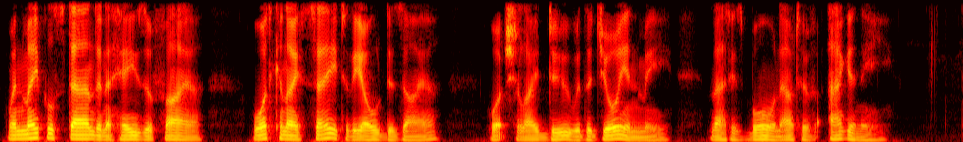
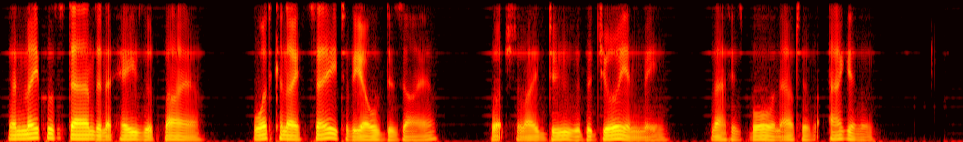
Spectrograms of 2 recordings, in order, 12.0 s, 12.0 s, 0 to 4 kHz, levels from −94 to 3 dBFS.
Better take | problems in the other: first | noise reduction (neural separator model SepFormer WHAMR!)

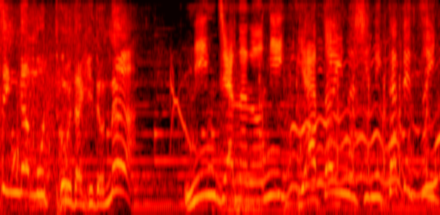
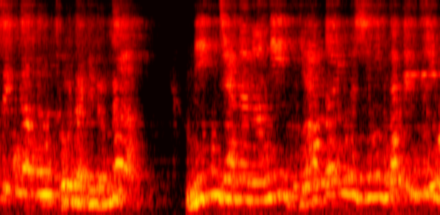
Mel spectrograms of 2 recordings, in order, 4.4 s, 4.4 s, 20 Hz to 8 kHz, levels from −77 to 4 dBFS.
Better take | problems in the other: first | noise reduction (neural separator model SepFormer DNS4)

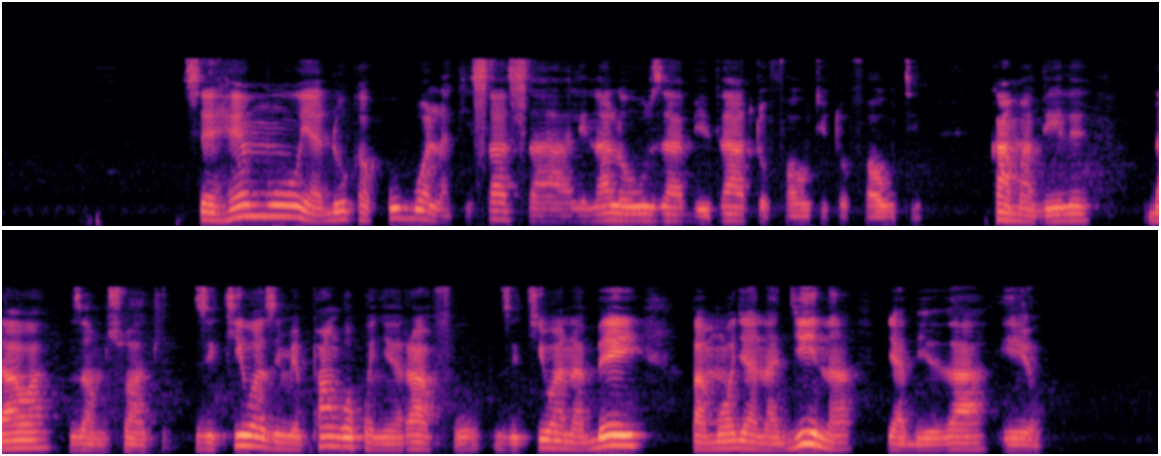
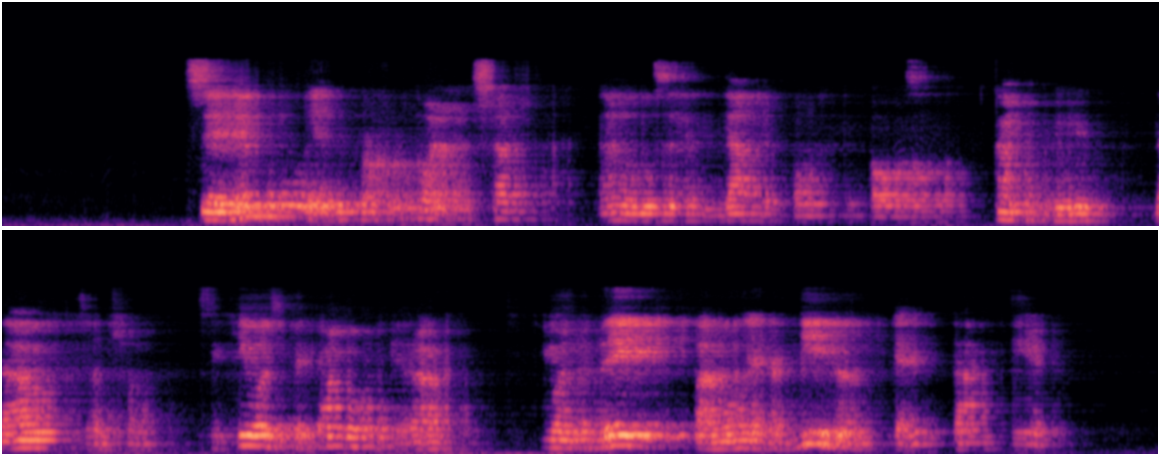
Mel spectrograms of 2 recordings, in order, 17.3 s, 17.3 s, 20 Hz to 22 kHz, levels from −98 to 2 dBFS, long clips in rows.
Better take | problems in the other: first | noise reduction (neural mask model DeepFilterNet 3)

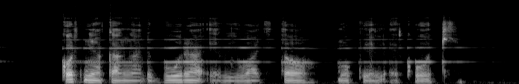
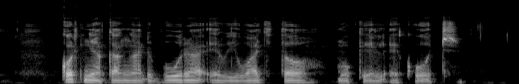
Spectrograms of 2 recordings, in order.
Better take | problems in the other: second | noise reduction (neural mask model RNNoise)

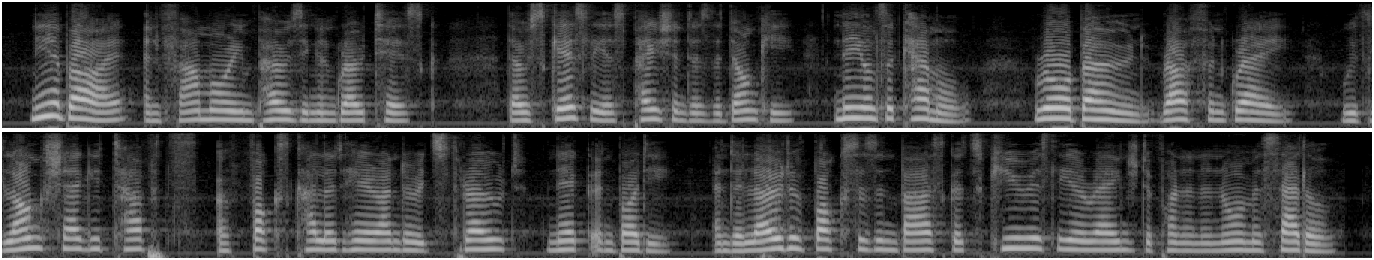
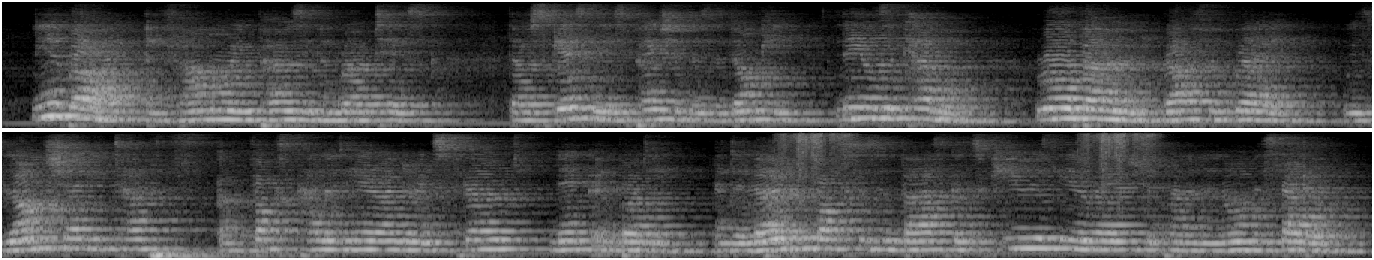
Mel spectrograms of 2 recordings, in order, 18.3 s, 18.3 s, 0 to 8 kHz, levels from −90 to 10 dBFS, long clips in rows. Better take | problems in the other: first | background sound (Rattle); 17 dB below the speech // room echo; dies away in 1.1 s

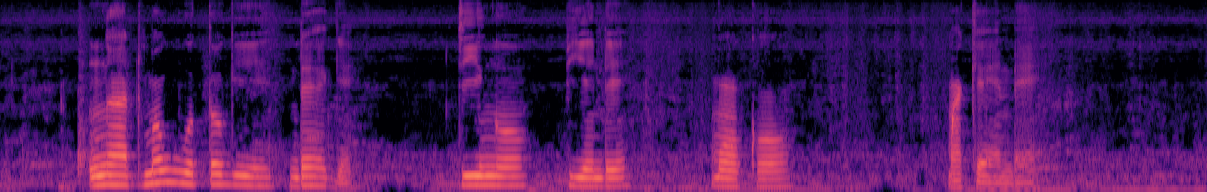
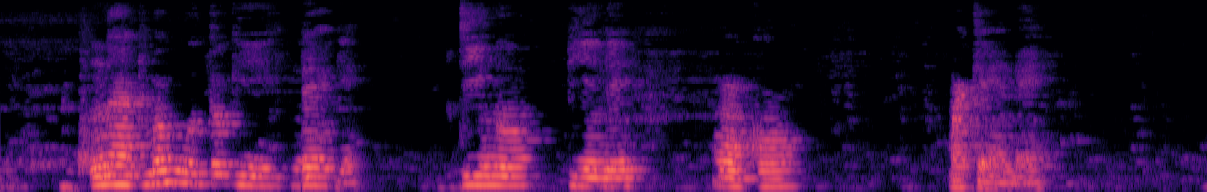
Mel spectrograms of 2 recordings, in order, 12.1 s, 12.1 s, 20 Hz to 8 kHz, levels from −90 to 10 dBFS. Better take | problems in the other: first | noise reduction (classical method WPE with log-MMSE)

